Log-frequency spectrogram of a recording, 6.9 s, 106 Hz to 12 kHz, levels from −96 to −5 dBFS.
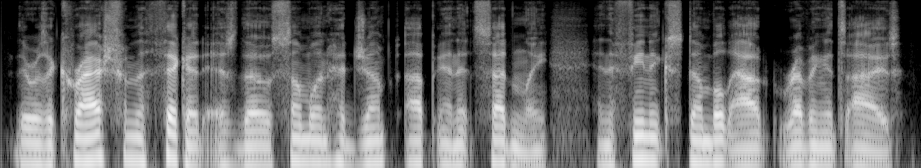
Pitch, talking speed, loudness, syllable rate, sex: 105 Hz, 210 wpm, -19 LUFS, 5.5 syllables/s, male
